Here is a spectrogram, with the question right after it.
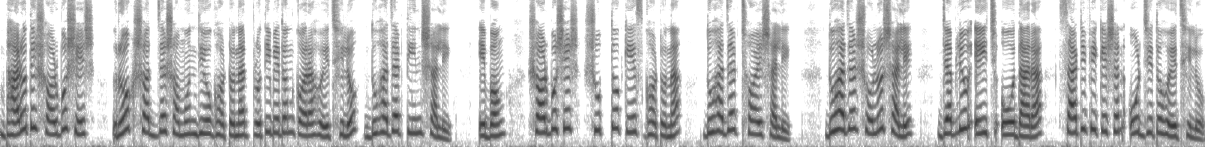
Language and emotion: Bengali, neutral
